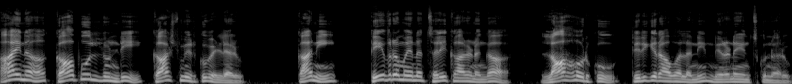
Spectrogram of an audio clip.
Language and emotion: Telugu, neutral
